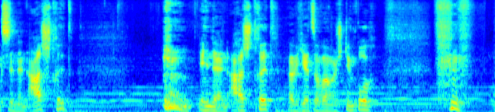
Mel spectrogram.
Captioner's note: cough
